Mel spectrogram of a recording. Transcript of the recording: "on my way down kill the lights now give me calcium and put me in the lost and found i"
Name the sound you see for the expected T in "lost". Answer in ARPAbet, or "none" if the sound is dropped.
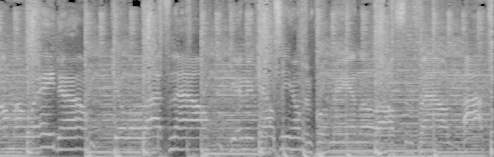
none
